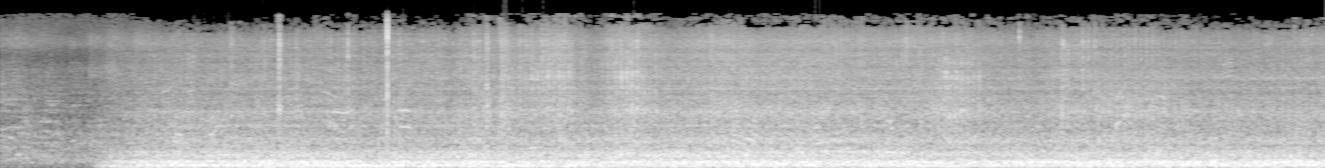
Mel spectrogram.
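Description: Jet engines roar loudly as a plane speeds down a runway, heard from inside the cabin.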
